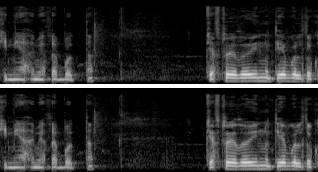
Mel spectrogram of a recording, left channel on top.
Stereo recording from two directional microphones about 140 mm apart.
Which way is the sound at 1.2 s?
15° left (ahead or behind).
